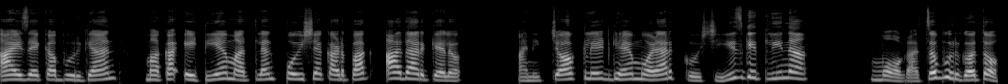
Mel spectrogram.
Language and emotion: Goan Konkani, happy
